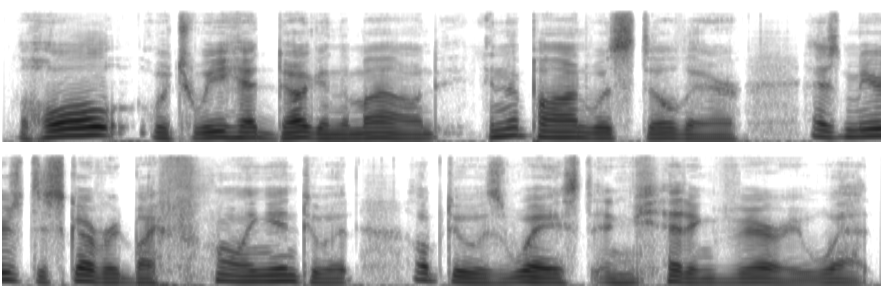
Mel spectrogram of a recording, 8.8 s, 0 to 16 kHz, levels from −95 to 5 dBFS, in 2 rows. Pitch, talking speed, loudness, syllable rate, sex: 130 Hz, 205 wpm, -17 LUFS, 5.2 syllables/s, male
